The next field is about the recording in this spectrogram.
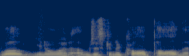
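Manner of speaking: mock light, friendly, playful teasing tone. Retelling what he said to the guy, acting out his own teasing remark. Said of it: "I was in a teasing way".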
